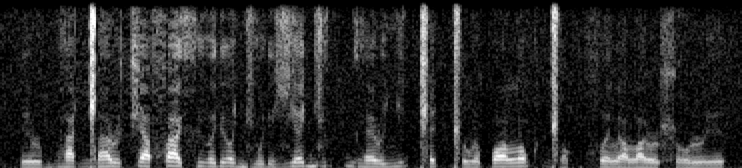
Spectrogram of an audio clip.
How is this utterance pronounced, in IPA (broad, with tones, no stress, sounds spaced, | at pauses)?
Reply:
ɪ˨ ɹ bʱ a˧ ɡ͡ǁ a˦ ɹ t͡ʃ a˦ f a˦ xʲ u˧ ə̯ ɾʲ ɔ˦˨ d͡ʑ u˨ ɾʲ ə˨ ʑ ɛ˦ d͡ʑ u˦ k ɡʱ ɛ˧ ɹ ʎ ə˦ ǁ ɪ˧ ǁ u˨ ə̯ p ɔ˦ lˠ u˦ k ɡ͡ǁ ɔ˨ k f ə˧ l ə˨ lˠ ɪ˨ ɹ ʂ o˨ ɹ ɪ˧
